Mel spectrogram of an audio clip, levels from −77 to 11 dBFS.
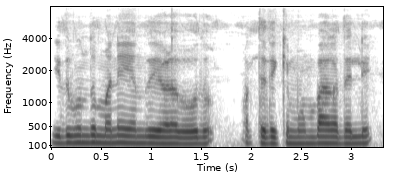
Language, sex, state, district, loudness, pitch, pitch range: Kannada, male, Karnataka, Koppal, -16 LUFS, 140 Hz, 135-145 Hz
